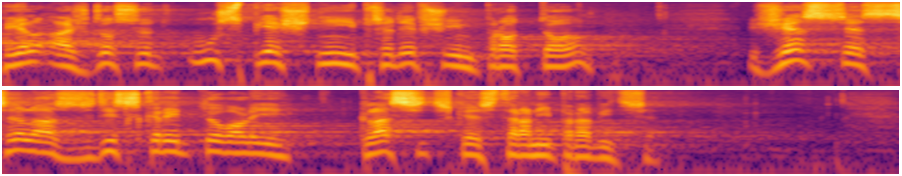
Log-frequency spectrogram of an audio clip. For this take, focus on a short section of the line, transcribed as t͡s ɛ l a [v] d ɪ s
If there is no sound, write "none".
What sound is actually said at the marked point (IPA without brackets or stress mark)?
z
